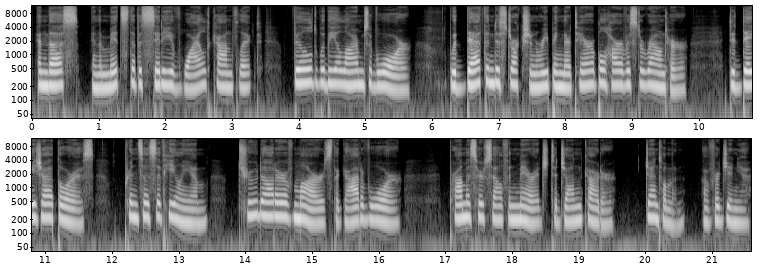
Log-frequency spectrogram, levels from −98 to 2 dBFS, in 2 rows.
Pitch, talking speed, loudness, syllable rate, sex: 200 Hz, 140 wpm, -20 LUFS, 4.4 syllables/s, female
